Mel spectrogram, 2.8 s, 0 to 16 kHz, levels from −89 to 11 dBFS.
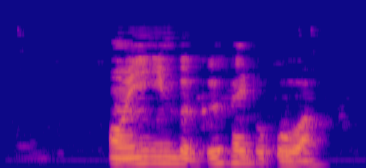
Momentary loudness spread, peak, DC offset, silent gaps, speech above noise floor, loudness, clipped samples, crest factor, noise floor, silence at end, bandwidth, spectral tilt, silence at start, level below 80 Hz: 6 LU; -12 dBFS; under 0.1%; none; 48 dB; -28 LUFS; under 0.1%; 18 dB; -75 dBFS; 0.35 s; 8.6 kHz; -6 dB/octave; 0.8 s; -64 dBFS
